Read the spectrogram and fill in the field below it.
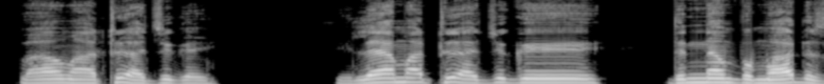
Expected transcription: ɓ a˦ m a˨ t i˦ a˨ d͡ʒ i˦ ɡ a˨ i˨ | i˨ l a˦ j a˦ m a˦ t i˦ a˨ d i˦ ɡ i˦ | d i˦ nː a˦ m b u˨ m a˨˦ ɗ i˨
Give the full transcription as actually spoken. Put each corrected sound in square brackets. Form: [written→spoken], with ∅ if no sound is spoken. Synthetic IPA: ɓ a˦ m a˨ t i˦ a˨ d͡ʒ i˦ ɡ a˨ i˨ | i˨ l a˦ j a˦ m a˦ t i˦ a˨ [d→d͡ʒ] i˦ ɡ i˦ | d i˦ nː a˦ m b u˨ m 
